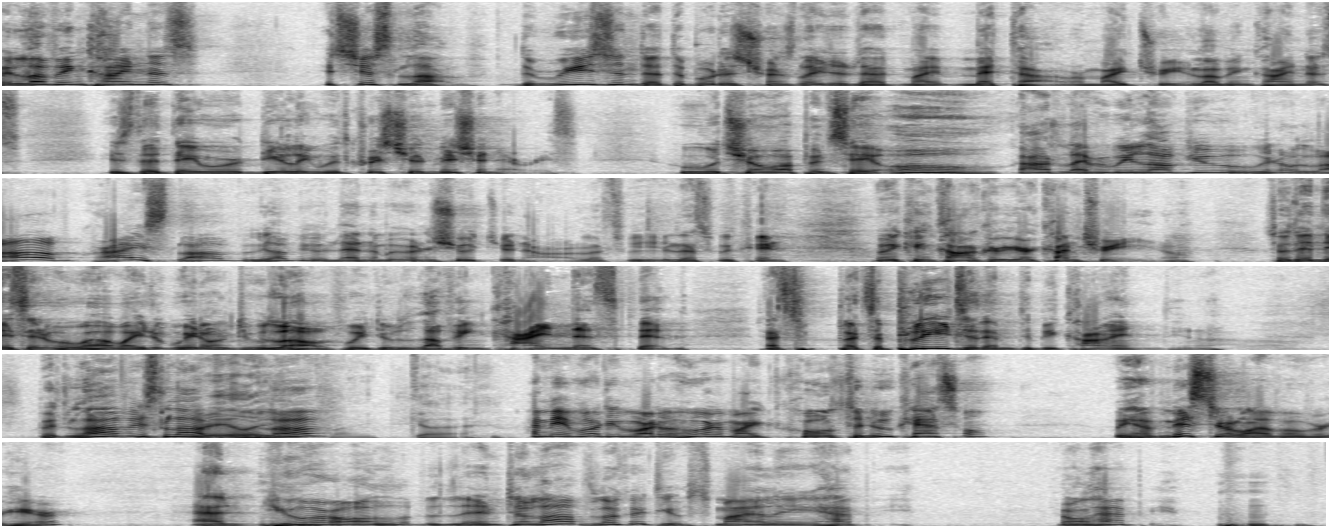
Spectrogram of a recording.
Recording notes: Live from the 2018 “ Spring on Maui ” retreat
